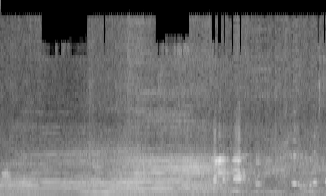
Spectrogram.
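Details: Cattle, small young bulls and heifers bought by a young woman farmer returned from Saudi Arabia: one long, steady moo rising slightly in the middle, followed by voices and crowd chatter.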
